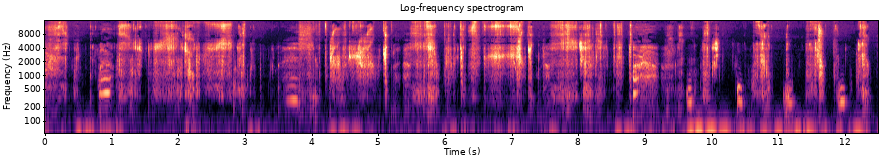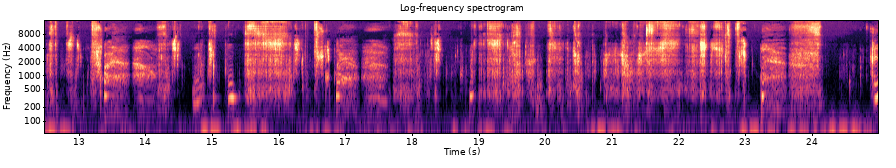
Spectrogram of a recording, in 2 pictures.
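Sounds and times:
wet slurping mouth sounds: 0.0 - 13.5, 14.1 - 17.1, 17.7 - 24.9
speech: 0.8 - 1.5.

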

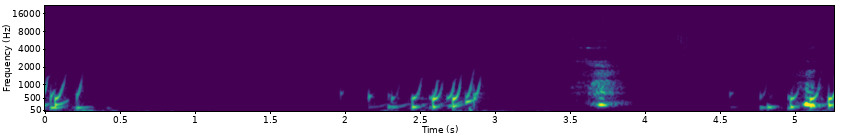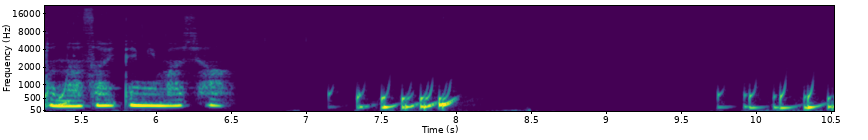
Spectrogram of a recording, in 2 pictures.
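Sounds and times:
water gurgling and bubbling with plops: 0.0 - 0.4, 2.2 - 3.0, 7.2 - 8.2, 9.8 - 10.5
speech: 5.3 - 6.6.

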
